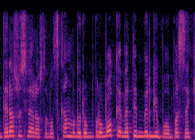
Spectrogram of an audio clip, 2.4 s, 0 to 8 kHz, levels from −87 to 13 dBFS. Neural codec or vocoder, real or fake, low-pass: codec, 16 kHz, 2 kbps, X-Codec, HuBERT features, trained on LibriSpeech; fake; 7.2 kHz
